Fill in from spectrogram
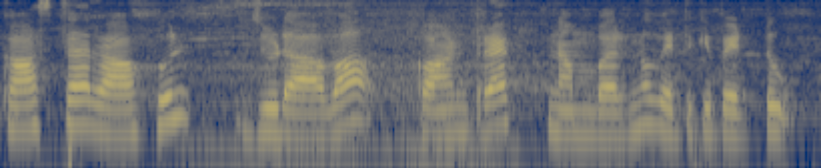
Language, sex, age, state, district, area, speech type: Telugu, female, 30-45, Andhra Pradesh, Visakhapatnam, urban, read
